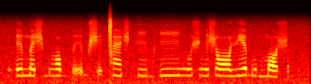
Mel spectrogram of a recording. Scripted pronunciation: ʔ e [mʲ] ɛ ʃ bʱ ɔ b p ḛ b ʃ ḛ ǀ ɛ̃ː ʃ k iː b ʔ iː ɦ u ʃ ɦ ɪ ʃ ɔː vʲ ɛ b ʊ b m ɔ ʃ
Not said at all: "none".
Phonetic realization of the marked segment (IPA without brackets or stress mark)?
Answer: m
